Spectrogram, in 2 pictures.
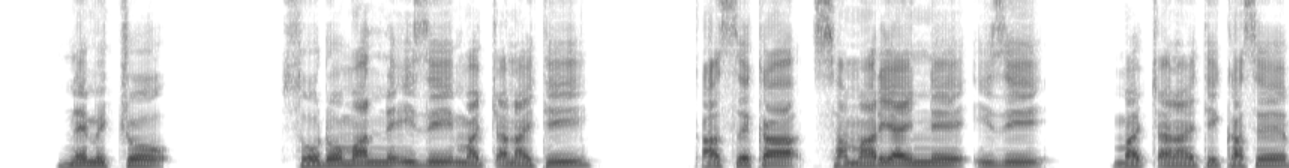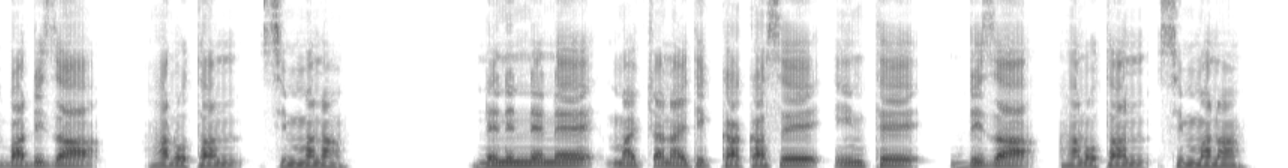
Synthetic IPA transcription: nɛmɪt͡ʃːɔ | soːd̪omɐnːɛɪzɪmɐt͡ʃʼːɐnɐjt̪ɪ | kʼɐsːɛkɐsɐmaːɾɪjɐjnːɛʔɪzɪ | mɐt͡ʃʼːɐnɐjt̪ɪkɐsɛbɐd̪ɪzɐ | hɐ̰nɔt̪ɐnsɪmːɐnɐ̰ | nɛnɪnːɛnɛmɐt͡ʃʼːɐnɐjt̪ɪkːɐkɐsɛɪnt̪ːɛ | d̪ɪzɐhɐnɔt̪ɐnsɪmːɐnɐ̰

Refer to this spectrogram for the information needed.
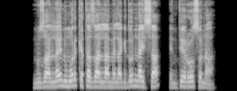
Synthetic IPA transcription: nʊzaːlːɐjnʊmɔɾkːɛt̪ɐzaːlːaːmɛlɐɡɪd̪ɔnːɐjsːɐ | ɪnt̪ːɪɛɾo̞ːsɔnaː

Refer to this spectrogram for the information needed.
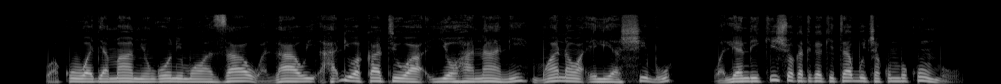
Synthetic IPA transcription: wa̰kuːwaʄamaːmiɔŋɡɔnimwawazaɔwa̰lawihaɗiwakatiwajɔɦananimwanawaʔɛliaʃiɓu | wa̰liandikiʃwakatikak̬itaɓut͡ʃakumbukumbṵ

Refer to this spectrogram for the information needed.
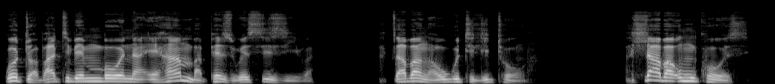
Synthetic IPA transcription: ɣɔd̥ʱwaβatʰiβem̩bɔnaɛɦambʱapʰezuɣwesiziβaː | ǀaβaŋauɣutʰilitʰɔːŋaː | ɬaβaum̩kʰoːsi̥

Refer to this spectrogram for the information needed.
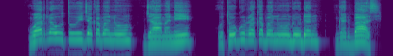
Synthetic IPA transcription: wɐrːɐʊt̪uːɪd͡ʒɐkʼɐbɐnuːd͡ʒaːmɐniː | ʊt̪uːɡʊrːɐkʼɐbɐnuːd̪uːd̪ɐŋ | ɡɐd̪baːsɪ̥

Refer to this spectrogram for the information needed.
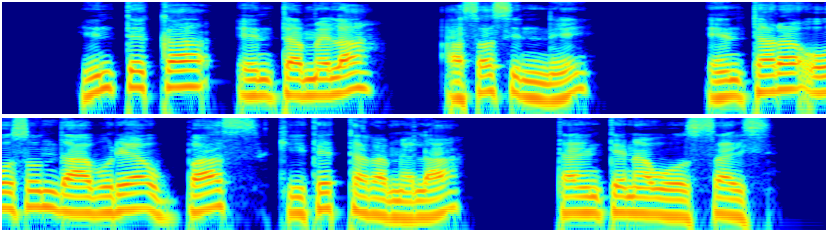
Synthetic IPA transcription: hɪnt̪ːɛkːɐɛnt̪ːɐmɛlɐ | ʔɐsɐsɪnːɛ | ʔɛnt̪ːɐɾɐʔo̞ːsɔnd̪aːbʊɾɪjaːʊbːaːskiːt̪ɛt̪ːɐnɐmɛlɐ | t̪ɐɪnt̪ːɛnɐwo̞ːsːɐjs

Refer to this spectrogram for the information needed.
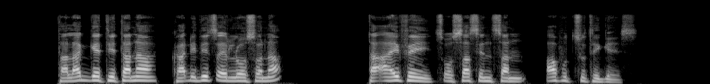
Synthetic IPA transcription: t̪ɐlɐɡːɛt̪ɪt̪ɐnɐkɐɗɪd̪ɪt͡sʼeːlːo̞ːsɔnɐ | t̪ɐʔːjfɛjt͡sʼo̞ːsːɐsɪnt͡sːɐn | ɐfʊt͡sːʊt̪ɪɡe̞ːs

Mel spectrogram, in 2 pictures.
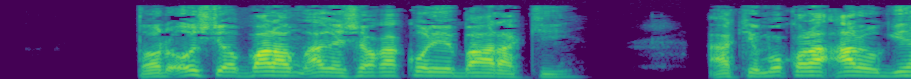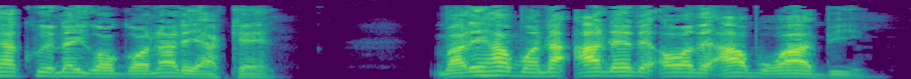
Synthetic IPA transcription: tɔːndoːɕiɔbaɾamuaɣeɕ̬ɔːkakoɾebaɾaki | a̰kemokɔɾaʔaɾoɡehakuenaiɣɔɡɔnaɾeakɛ | maɾeɦamwɛnaʔanɛnɛʔɔðɛʔaβoabi

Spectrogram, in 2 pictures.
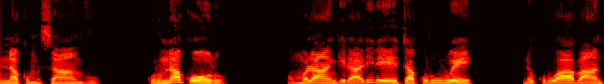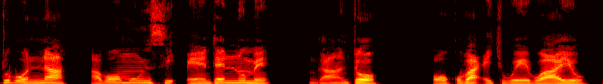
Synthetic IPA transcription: nːakumusaːɱvu | kulunako̞ːlo̞̰ː | mulaːɲɟiɾaːliɾe̞ːtakululwe̞ | nekulwaːβaːntuβo̞nːaː | βo̞ːmuːnsiente̞nːume̞ | ŋɡa̰ːnto̞ː | kuβaʔe̞ciwe̞ːβwaːjo̞

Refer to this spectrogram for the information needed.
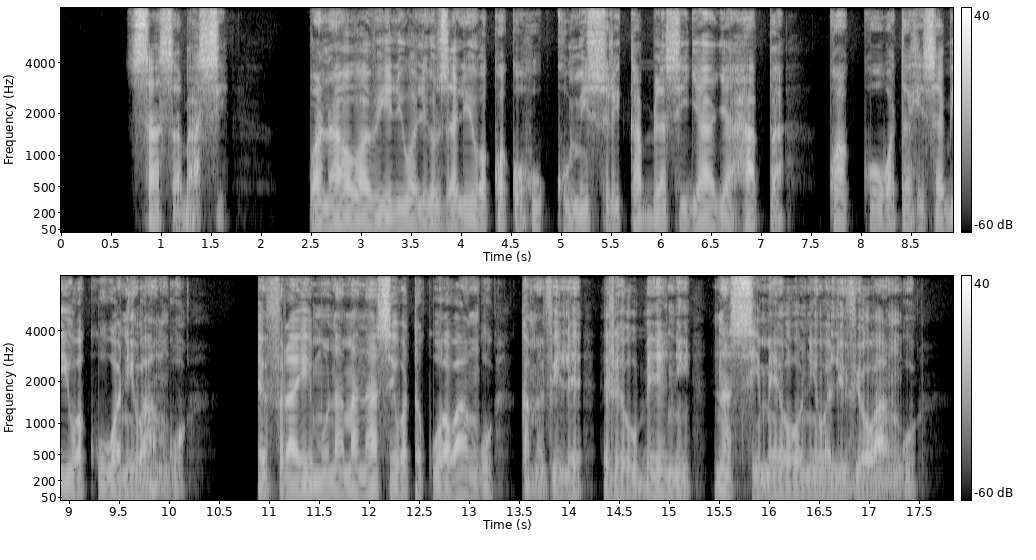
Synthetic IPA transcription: sasa̰ɓa̰si̥ | wʔanaɔwawiliwaliɔzaliwakwakɔhukumisɾikaɓlasiʄaʄahapa | kwakʰɔwatahɛsaɓiwakʰuwaniwaŋɡu | ɛfɾaimunamanasɛwatakuwawaŋɡukamavilɛ | ɾɛuɓɛni | nasimɛɔniwalivjɔwaŋɡu

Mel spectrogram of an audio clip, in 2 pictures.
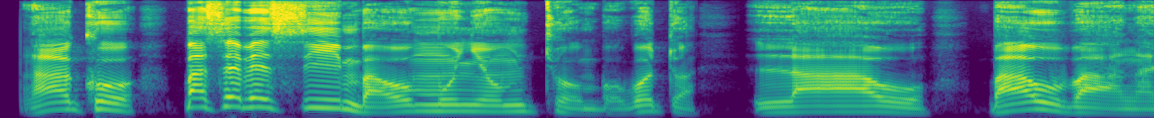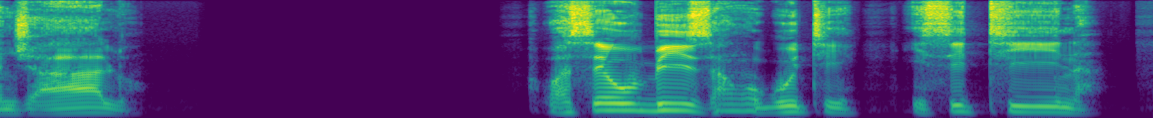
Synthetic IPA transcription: ŋakʰɔ | βasɛβesimbʱaomuɲɛum̩tʰɔmbʱɔɣɔd̥ʱwa | lawɔ | βawuβaŋand͡ʒʱaːlɔ | wasewuβizaŋoɣutʰiː | sitʰiːna

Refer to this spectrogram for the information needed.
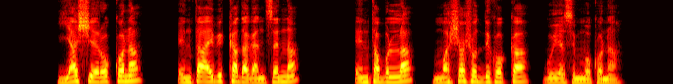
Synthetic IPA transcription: jɐʃːɛːɾɔkːɔnɐ | ɪnt̪ːɐːjbɪkːɐd̪ɐɡɐnt͡sːɛnːɐ | ɪnt̪ːɐbɔlːɐ | mɐʃːɐʃ̬ɔd̪ːɪkɔkːɐɡʊjɛsɪmːɔkɔnɐ

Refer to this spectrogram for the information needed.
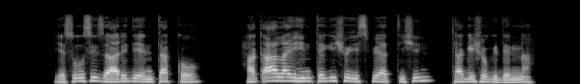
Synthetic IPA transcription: jɛ̰suːs̬ɪzaːɾɪd̪ɪɛnt̪ːɐkːɔ | hɐkʼaːlɐjhɪnt̪ːɛɡɪʃɔjɪspɪɐt̪ːɪʃɪnt̪ɐɡɪʃ̬ɔɡɪd̪ɛnːɐ

